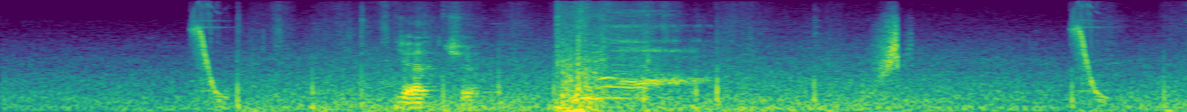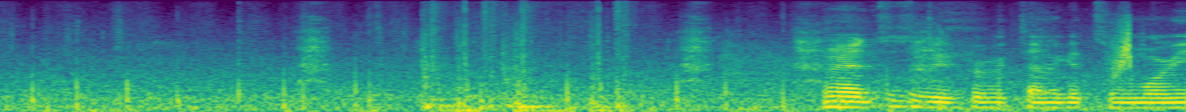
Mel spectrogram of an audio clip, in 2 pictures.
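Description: Footsteps run quickly along a paved street.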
